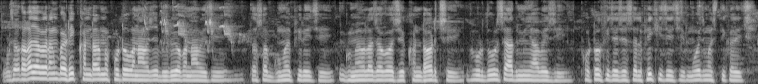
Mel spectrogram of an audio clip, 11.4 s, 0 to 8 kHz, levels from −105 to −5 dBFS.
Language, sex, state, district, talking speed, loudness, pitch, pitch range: Hindi, male, Bihar, Araria, 215 wpm, -24 LUFS, 160 Hz, 150-170 Hz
